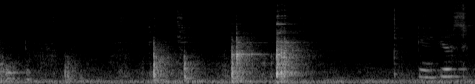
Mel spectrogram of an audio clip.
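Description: Ghee bottle being opened in a home kitchen while making chocolate modak. A few short, close clicks and light clattering knocks, fairly quiet, with soft handling noise in between.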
